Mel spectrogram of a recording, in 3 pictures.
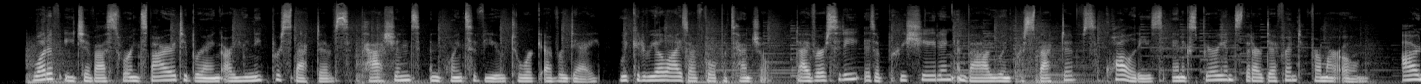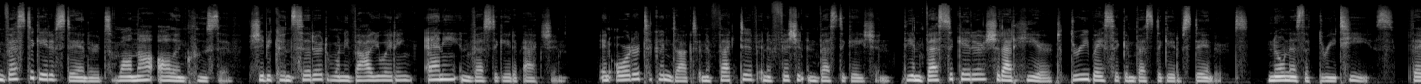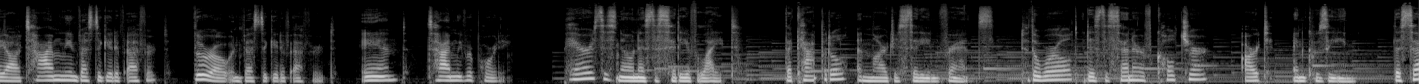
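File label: NARRATION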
